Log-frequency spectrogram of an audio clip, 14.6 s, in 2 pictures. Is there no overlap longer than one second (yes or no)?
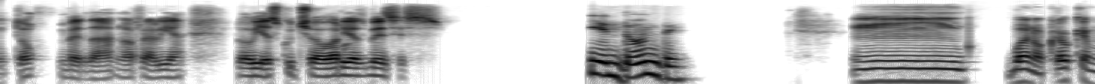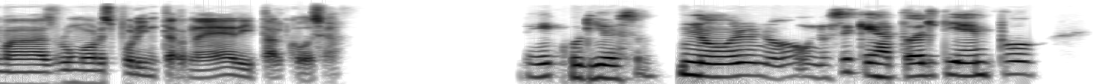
yes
